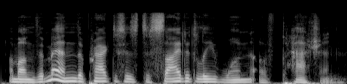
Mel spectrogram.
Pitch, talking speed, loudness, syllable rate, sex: 120 Hz, 175 wpm, -18 LUFS, 5.6 syllables/s, male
